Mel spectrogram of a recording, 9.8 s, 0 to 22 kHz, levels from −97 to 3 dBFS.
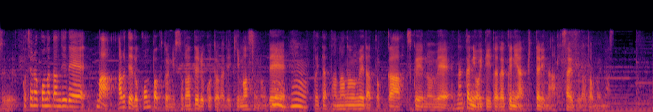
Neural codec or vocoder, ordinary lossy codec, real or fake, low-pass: none; Opus, 24 kbps; real; 7.2 kHz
